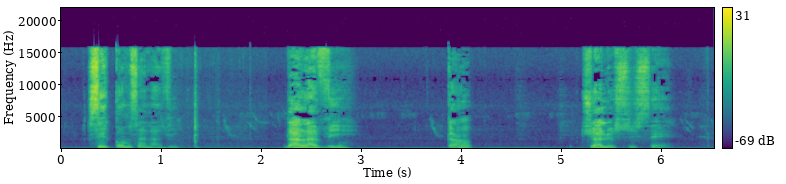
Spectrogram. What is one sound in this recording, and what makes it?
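A man speaks close to the microphone in short, emphatic bursts.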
